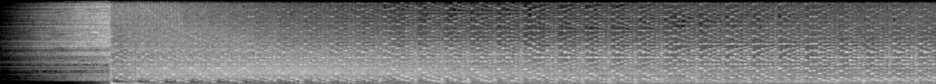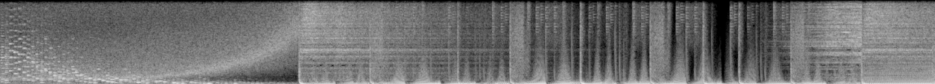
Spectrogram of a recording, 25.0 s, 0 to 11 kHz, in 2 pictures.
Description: Electro Nation; Noisefactory; No Sylenth Vol1

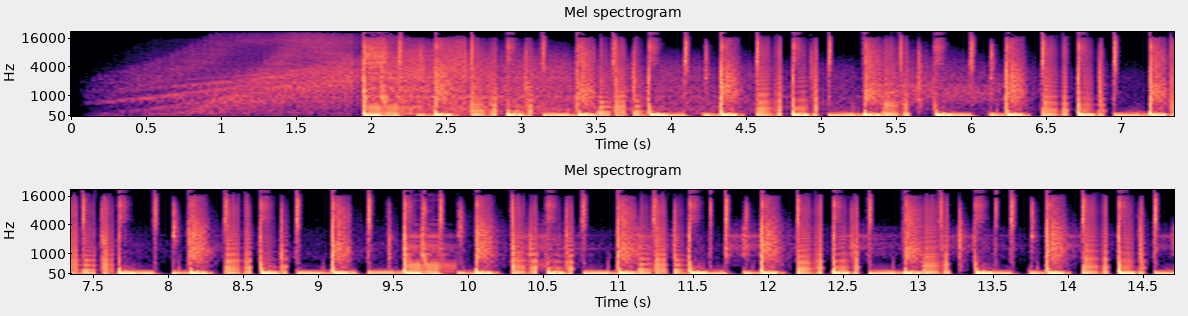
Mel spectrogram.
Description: Minimal House Progressive Drums; Deep House Techno Tech House; Thomas Penton Complete Essential Series; Loopmasters

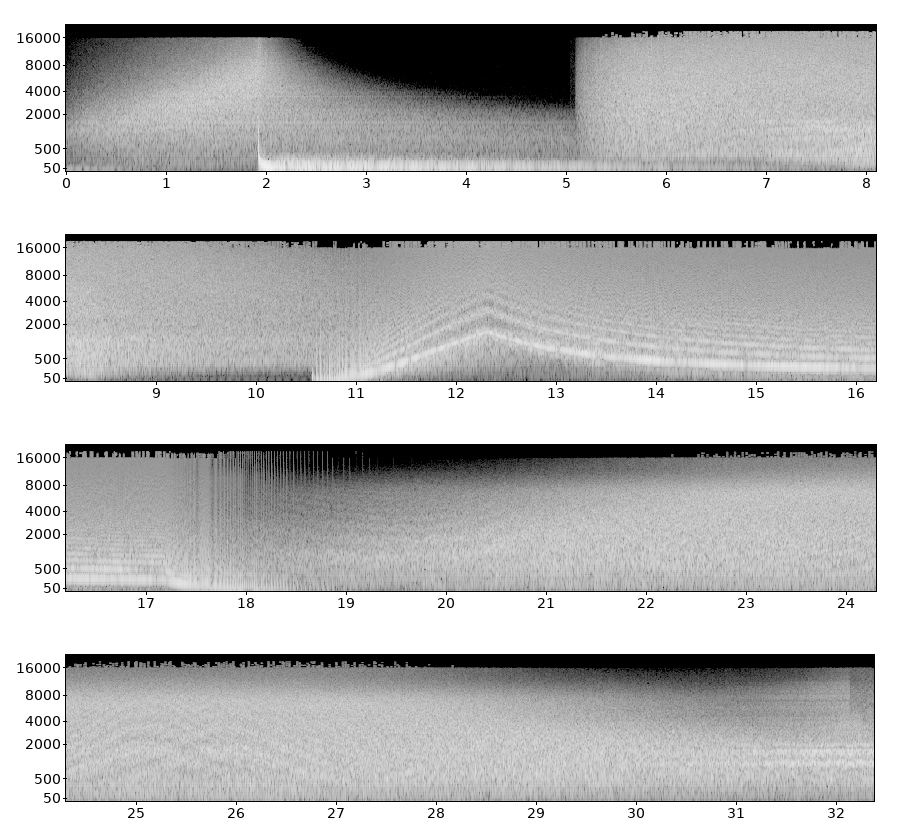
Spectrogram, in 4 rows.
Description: uplifter; wafx; SFX Collection Vol 1

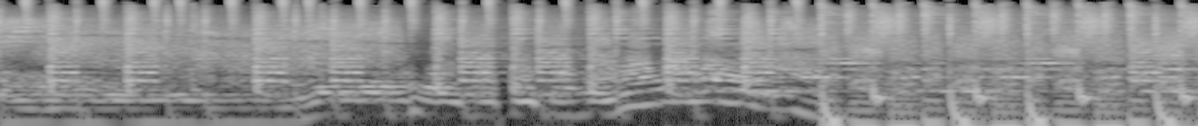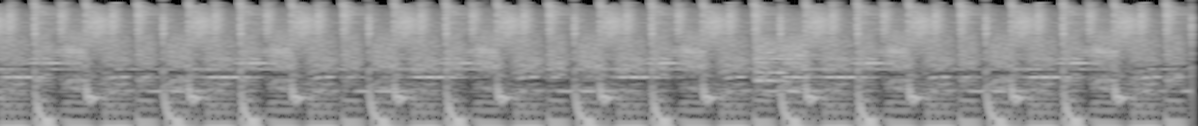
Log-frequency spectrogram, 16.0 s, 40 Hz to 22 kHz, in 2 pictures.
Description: Drum n Bass; Drum and Bass Breaks; BHK; Rough Connections Vol1; Loopmasters

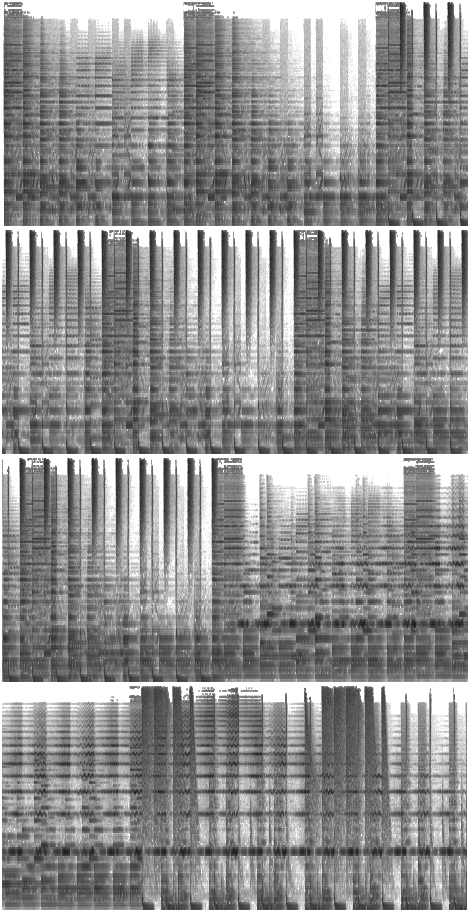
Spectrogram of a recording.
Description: House Synths; Andy Lee; Predator

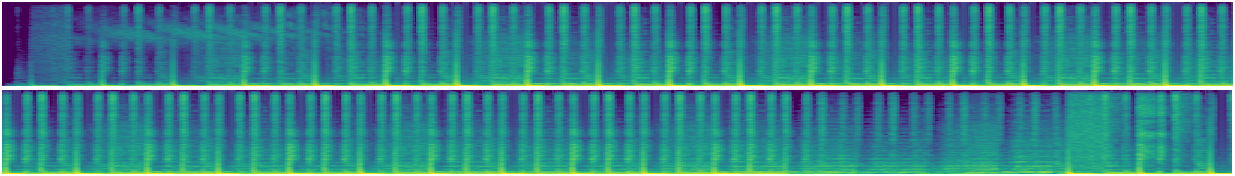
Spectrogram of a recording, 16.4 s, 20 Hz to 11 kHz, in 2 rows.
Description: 128 Minimal Underground Techno; DJ Tools Minimal Techno; DJ Mixtools 01; Loopmasters

